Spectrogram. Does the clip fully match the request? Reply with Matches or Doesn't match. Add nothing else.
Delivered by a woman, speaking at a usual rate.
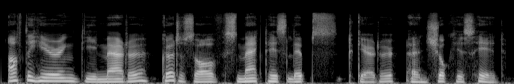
Doesn't match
